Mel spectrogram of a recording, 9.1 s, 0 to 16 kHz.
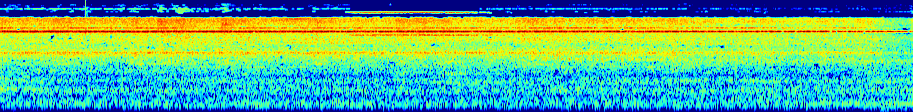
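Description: Steady mechanical hum and hiss of a W7 series Shinkansen train standing at the platform with its onboard equipment running, with a thin, steady high-pitched whine over it.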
